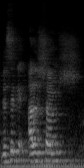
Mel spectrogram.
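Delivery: ordinary talk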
